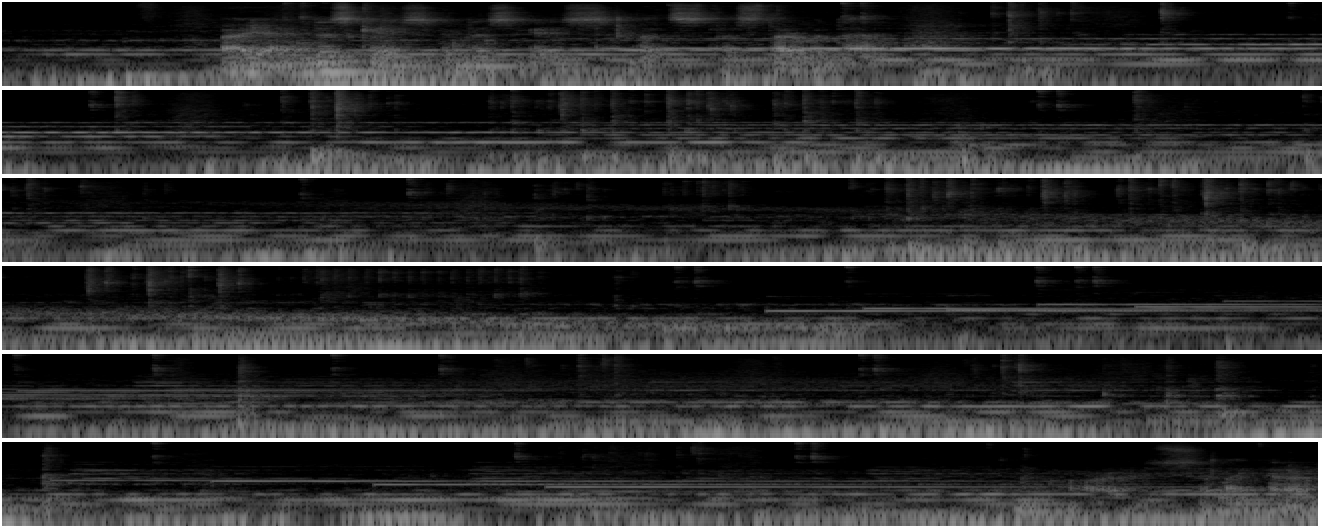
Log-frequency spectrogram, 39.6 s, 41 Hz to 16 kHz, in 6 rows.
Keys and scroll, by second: 7.8-11.2 typing, 15.6 shift+Return, 15.9 shift+s, 17.2 shift+BackSpace, 17.5 shift+o, 18.6 shift+space, 18.8 shift+b, 19.3 shift+space, 35.9-36.8 typing.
